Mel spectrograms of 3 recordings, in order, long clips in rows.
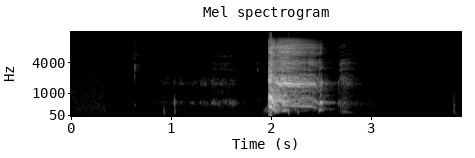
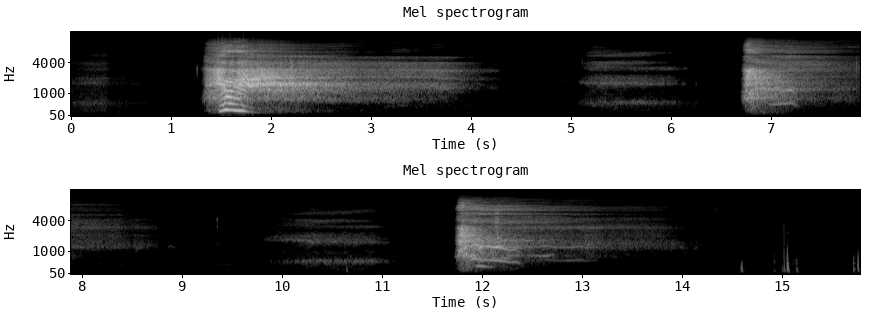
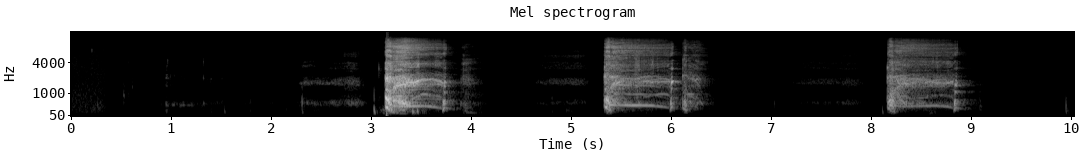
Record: {"cough_length": "3.9 s", "cough_amplitude": 26028, "cough_signal_mean_std_ratio": 0.26, "exhalation_length": "15.8 s", "exhalation_amplitude": 25803, "exhalation_signal_mean_std_ratio": 0.32, "three_cough_length": "10.0 s", "three_cough_amplitude": 26028, "three_cough_signal_mean_std_ratio": 0.27, "survey_phase": "alpha (2021-03-01 to 2021-08-12)", "age": "18-44", "gender": "Female", "wearing_mask": "No", "symptom_fatigue": true, "symptom_fever_high_temperature": true, "symptom_headache": true, "symptom_change_to_sense_of_smell_or_taste": true, "symptom_loss_of_taste": true, "smoker_status": "Never smoked", "respiratory_condition_asthma": false, "respiratory_condition_other": false, "recruitment_source": "Test and Trace", "submission_delay": "1 day", "covid_test_result": "Positive", "covid_test_method": "RT-qPCR"}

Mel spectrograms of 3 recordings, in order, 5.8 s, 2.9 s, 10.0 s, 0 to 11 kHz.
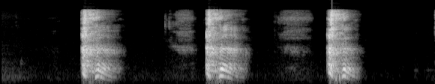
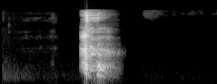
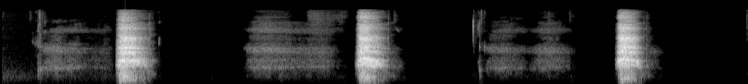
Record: {"three_cough_length": "5.8 s", "three_cough_amplitude": 32768, "three_cough_signal_mean_std_ratio": 0.3, "cough_length": "2.9 s", "cough_amplitude": 32768, "cough_signal_mean_std_ratio": 0.23, "exhalation_length": "10.0 s", "exhalation_amplitude": 32768, "exhalation_signal_mean_std_ratio": 0.24, "survey_phase": "beta (2021-08-13 to 2022-03-07)", "age": "45-64", "gender": "Male", "wearing_mask": "No", "symptom_cough_any": true, "symptom_runny_or_blocked_nose": true, "symptom_sore_throat": true, "smoker_status": "Never smoked", "respiratory_condition_asthma": false, "respiratory_condition_other": false, "recruitment_source": "Test and Trace", "submission_delay": "3 days", "covid_test_result": "Positive", "covid_test_method": "RT-qPCR"}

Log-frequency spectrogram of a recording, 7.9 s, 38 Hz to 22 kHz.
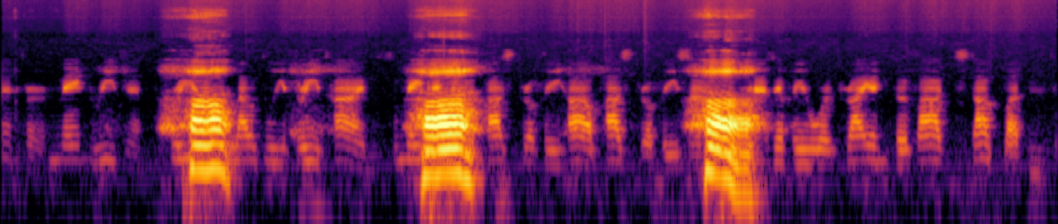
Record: {"exhalation_length": "7.9 s", "exhalation_amplitude": 32768, "exhalation_signal_mean_std_ratio": 0.34, "survey_phase": "beta (2021-08-13 to 2022-03-07)", "age": "65+", "gender": "Male", "wearing_mask": "No", "symptom_runny_or_blocked_nose": true, "symptom_shortness_of_breath": true, "smoker_status": "Ex-smoker", "respiratory_condition_asthma": false, "respiratory_condition_other": false, "recruitment_source": "REACT", "submission_delay": "1 day", "covid_test_result": "Negative", "covid_test_method": "RT-qPCR", "influenza_a_test_result": "Negative", "influenza_b_test_result": "Negative"}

